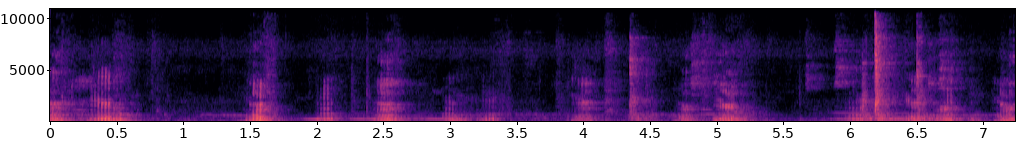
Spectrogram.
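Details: White pigs on a farm in Hooghly district, India, in the morning give repeated coarse grunts and snorts in uneven bursts, some sharper clicks and knocks of pen movement between.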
